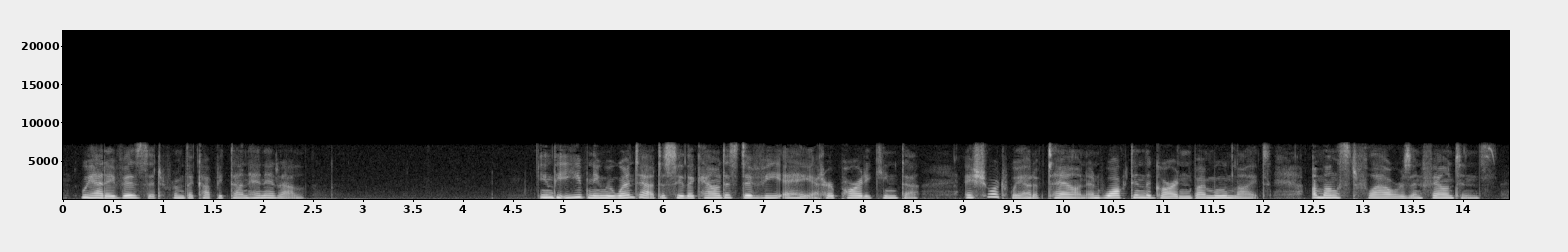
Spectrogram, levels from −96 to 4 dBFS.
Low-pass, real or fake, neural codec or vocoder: 7.2 kHz; real; none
